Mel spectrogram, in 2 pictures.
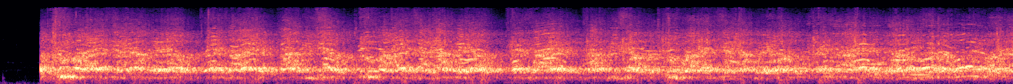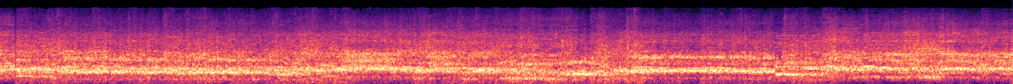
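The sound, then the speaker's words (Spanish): A football team sings and chants loudly in unison on a plane during their trip, a continuous raucous wall of voices lasting about twenty seconds, with occasional whoops and shouts rising above the rhythmic chant. “La verdad es que se pasaron todo el viaje cantando y bailando y, fue espectacular.”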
